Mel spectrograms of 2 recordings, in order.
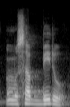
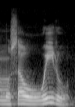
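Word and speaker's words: مُصَوِّرُ: অনেকে আবার বিন পড়ে, যেমন সূরাতুল হাসরে আমরা অনেকে বলি মুসাব্বিরু, এখানে আছে মুসাউইরু।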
